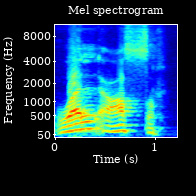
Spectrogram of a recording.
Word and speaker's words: wal asr: Nah, ini ada huruf ro ee disukunkan ya waqaf kemudian didahului oleh huruf shad yang juga waqaf. Nah, ini kadang orang kagok ya. Jadi kadang terbacanya wal as rnya tidak terdengar atau terdengar terlalu jelas.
